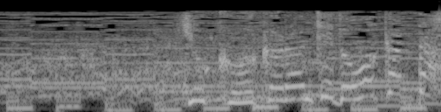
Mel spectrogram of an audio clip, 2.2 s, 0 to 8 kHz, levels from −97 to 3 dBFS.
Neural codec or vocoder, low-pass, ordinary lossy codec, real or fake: none; 7.2 kHz; MP3, 24 kbps; real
